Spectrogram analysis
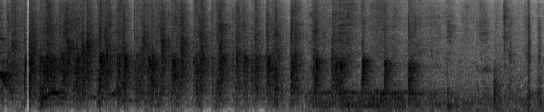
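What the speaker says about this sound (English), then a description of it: "So please give Dominic a round of applause." An audience at a poetry reading claps in sustained applause, dense and lively, gradually thinning out toward the end.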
